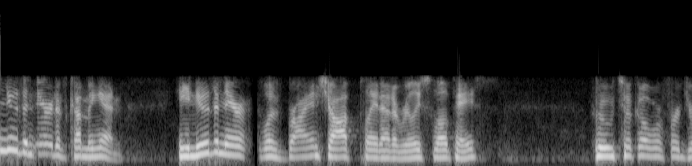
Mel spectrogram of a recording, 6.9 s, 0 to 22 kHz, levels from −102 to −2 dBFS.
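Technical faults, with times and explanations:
Throughout: AMR narrowband mobile codec. Nothing above 4 kHz survives, and the speech has a heavy buzzy, synthetic edge from coding at 5.9 kbps, where a few pulses per subframe drive a vocal-tract model. Plain band-limiting would be muffled but clean, not buzzy like this.
0.32–0.55 s, 2.40–2.63 s, 4.86–5.05 s: lost AMR speech frames. After "knew the" at 0.32 s, a 40 ms gap before "coming in" gives a brief warbly dip. After the second "knew the", 180 ms is lost, so the sound smears and fades toward silence. After "at a really slow", 100 ms of losses scattered over 160 ms, in runs no longer than 40 ms, cause brief dips and warbles. The decoder repeats the last good pitch and vocal-tract settings with falling gain, producing smeared tones rather than clean silence.
2.80–3.15 s, 6.25–6.93 s: one channel drops out. The level falls abruptly by about 6 dB and stays steady, with no warble or smearing. 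The likely cause is one stereo channel going missing, so the mono sum carries only half of the shared signal until the channel returns at 3.15 s, and to the end of the clip after 6.25 s.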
